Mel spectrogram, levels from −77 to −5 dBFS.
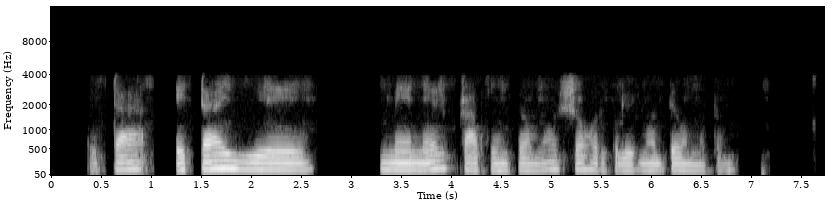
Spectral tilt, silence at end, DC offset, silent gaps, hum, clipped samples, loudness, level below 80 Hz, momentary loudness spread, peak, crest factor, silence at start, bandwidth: -13 dB/octave; 0.6 s; under 0.1%; 1.19-1.24 s, 2.72-2.80 s, 3.03-3.19 s, 6.92-7.08 s; none; under 0.1%; -21 LUFS; -48 dBFS; 13 LU; -4 dBFS; 18 dB; 0.4 s; 4.1 kHz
